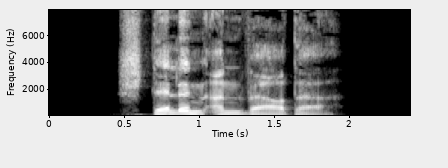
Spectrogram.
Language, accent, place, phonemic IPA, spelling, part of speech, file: German, Germany, Berlin, /ˈʃtɛlənˌanvɛʁtəʁɪn/, Stellenanwärterin, noun, De-Stellenanwärterin.ogg
- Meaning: female equivalent of Stellenanwärter (“job applicant, job candidate”)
